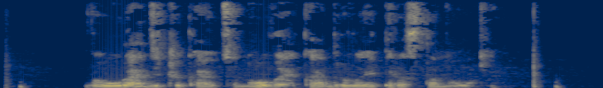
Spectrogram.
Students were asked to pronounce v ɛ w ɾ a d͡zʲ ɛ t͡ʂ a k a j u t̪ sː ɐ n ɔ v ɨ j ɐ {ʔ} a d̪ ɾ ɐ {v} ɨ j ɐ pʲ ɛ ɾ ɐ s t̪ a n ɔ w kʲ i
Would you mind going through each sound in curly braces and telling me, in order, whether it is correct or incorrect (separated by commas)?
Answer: incorrect, correct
